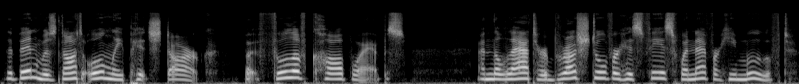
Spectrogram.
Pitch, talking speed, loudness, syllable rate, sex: 250 Hz, 160 wpm, -18 LUFS, 4.2 syllables/s, female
